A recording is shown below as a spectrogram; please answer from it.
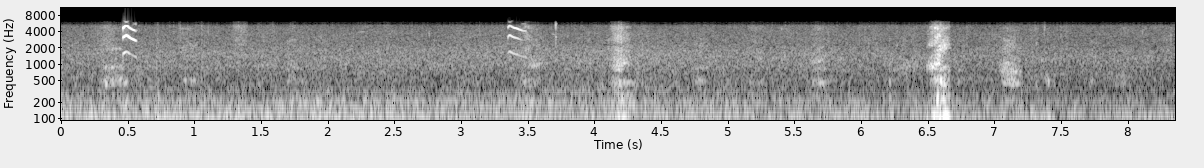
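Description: Dog giving two short, high whines that fall in pitch, about half a second and three and a half seconds in, over a steady low rumble. A couple of sharp knocks come later; the loudest is near the end.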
